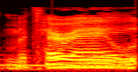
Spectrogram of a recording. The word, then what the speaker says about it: Metairie: Metairie, Louisiana, and.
